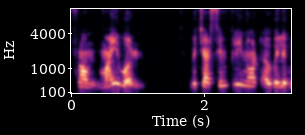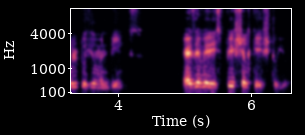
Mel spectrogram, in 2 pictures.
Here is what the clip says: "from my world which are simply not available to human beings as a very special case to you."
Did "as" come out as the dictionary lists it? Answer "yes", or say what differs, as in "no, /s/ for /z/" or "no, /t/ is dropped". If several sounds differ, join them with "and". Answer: yes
